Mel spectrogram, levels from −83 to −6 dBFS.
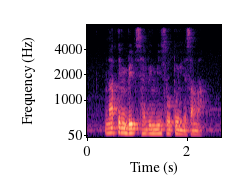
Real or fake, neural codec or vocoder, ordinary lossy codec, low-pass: real; none; AAC, 48 kbps; 7.2 kHz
